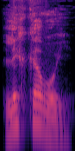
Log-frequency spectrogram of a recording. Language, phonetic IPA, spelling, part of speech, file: Russian, [lʲɪxkɐˈvoj], легковой, adjective, Ru-легковой.ogg
- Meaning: passenger (of a vehicle)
